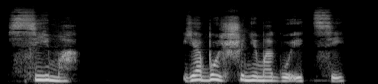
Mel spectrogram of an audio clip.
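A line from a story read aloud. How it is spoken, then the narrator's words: Sudden quiet speech. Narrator (Russian): вдруг тихо сказал Игорь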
